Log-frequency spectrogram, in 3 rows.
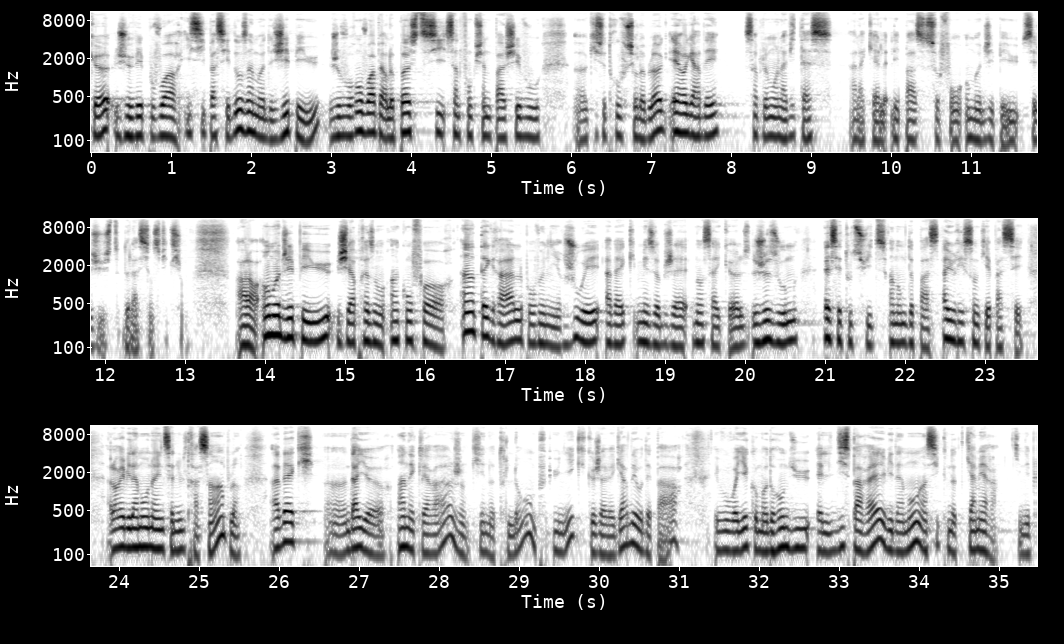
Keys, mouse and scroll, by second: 0.4 click, 12.9 middle click, 14.4 middle click, 18.7 scroll up 2, 24.8-25.3 scroll down 6, 25.5 middle click, 27.1-27.6 scroll down 3, 28.1-30.0 scroll down 3, 30.4-30.7 scroll up 4, 34.9 middle click.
